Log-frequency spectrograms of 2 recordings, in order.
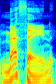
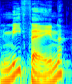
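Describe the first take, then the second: First: It is said the American way. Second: It is said the non-American way. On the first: "except for Americans who say methane" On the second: "everyone else in the world pronounces it methane"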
